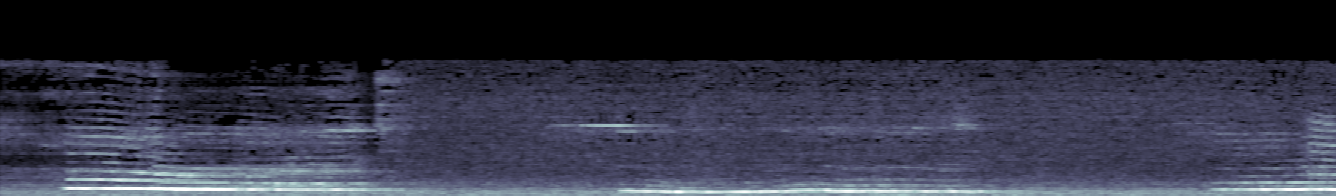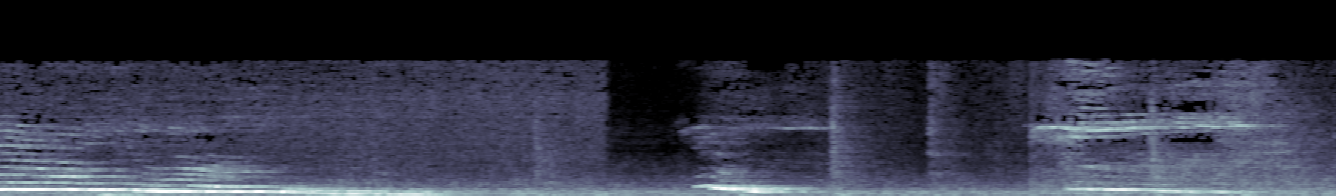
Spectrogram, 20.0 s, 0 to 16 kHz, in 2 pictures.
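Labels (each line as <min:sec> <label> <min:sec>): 0:00.4 A husky whines loudly, and the sound gradually fades with a quiet echo. 0:03.1
0:04.5 A husky quietly whines, the sharp whine echoing softly indoors. 0:07.9
0:09.0 A husky loudly whines, with the sound fading over time and a quiet echo suggesting it is indoors. 0:13.7
0:15.2 A husky loudly whines quickly and sharply, with a quiet echo implying it is indoors. 0:16.5
0:17.7 A husky quietly whines, the sharp whine echoing softly indoors. 0:20.0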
